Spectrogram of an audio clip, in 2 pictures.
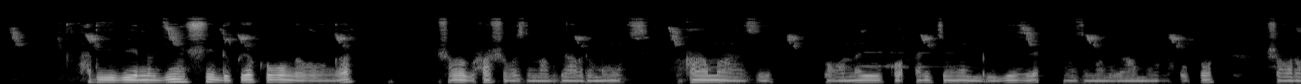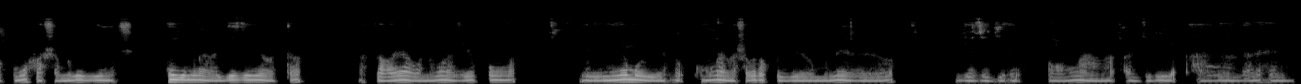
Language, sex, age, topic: Kinyarwanda, male, 25-35, health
